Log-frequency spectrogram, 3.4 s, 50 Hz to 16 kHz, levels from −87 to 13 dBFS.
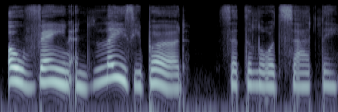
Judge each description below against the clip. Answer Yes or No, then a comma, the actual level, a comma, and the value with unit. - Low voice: No, high, 210 Hz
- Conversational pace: Yes, average, 160 wpm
